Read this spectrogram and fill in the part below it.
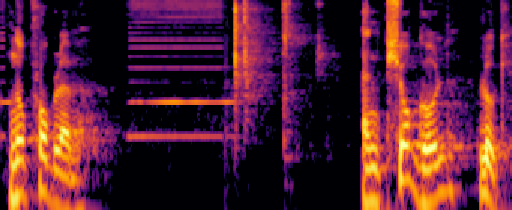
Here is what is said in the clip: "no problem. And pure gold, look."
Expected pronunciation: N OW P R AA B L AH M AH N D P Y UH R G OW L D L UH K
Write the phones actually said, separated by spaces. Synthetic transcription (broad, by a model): N OW P R AA B L AH M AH N P Y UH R G OW L D L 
